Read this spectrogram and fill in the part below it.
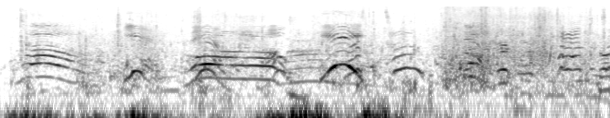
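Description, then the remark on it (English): Several voices, including children's, chatter and call out while water splashes and sloshes underneath, with a low steady rumble throughout; a crowd gathers on the boat ramp by the Dillingham City Dock as the skin and blubber of a harvested beluga whale are cut and put in plastic totes. “Beluga blood mixed with water on the boat ramp by the Dillingham City Dock. A crowd hovered around”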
